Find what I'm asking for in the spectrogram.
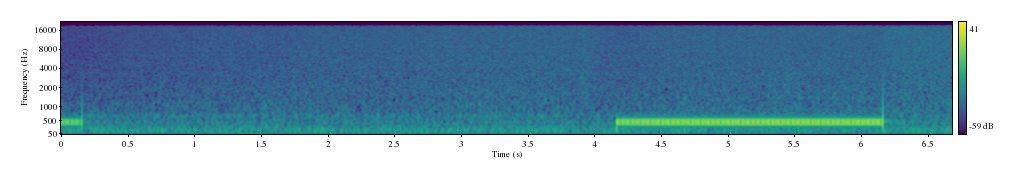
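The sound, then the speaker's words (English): Ringback tone of an outgoing telephone call: a steady single-pitch electronic tone, first a brief burst cut off at the start, then one loud, unbroken two-second ring over faint hiss. “exciting phone ringing.”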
